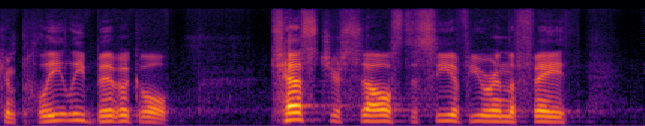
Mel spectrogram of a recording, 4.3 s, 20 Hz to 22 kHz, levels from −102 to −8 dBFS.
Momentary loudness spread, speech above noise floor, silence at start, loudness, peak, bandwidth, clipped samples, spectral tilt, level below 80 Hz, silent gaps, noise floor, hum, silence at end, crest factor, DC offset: 14 LU; 39 dB; 0.05 s; -29 LUFS; -6 dBFS; 16.5 kHz; under 0.1%; -4.5 dB/octave; under -90 dBFS; none; -68 dBFS; none; 0.55 s; 24 dB; under 0.1%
